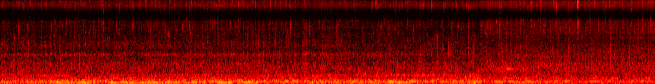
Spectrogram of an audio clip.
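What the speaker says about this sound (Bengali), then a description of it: "এই তো আমার বেগুনের আলুটা ভাজা হয়ে আসছে।" Eggplant and potato pieces frying in hot oil in a pan, a steady dense sizzle and crackle that stays even and unbroken throughout.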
